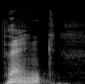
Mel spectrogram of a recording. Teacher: In the word thank, the th sound does not have a vibration.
